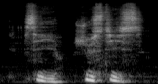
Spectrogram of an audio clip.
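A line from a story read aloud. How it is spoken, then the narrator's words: Old woman exclaiming. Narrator (French): s'écria la vieille dame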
